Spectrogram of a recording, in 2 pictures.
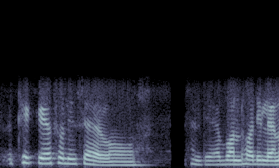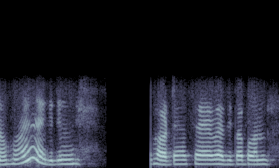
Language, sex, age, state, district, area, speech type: Assamese, female, 30-45, Assam, Majuli, urban, conversation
